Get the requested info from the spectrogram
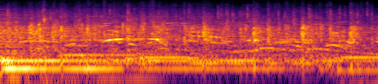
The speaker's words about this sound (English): Give him a hand clap and shout of praise. Hallelujah.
